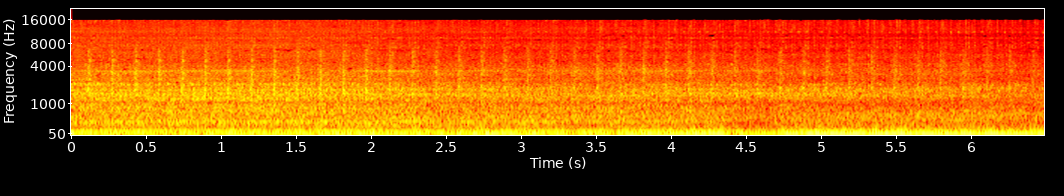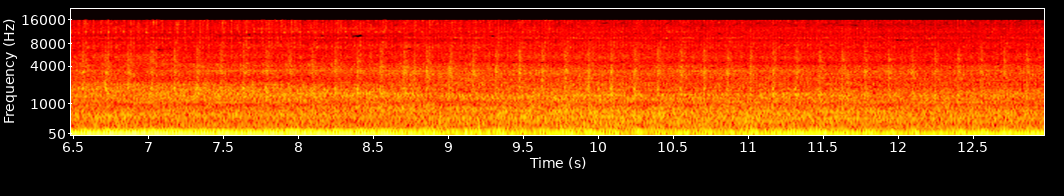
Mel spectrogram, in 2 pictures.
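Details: BMW M5 F10 with S63TU V8 petrol engine at idle: quick, fairly regular light ticking over a low rumble.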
